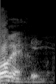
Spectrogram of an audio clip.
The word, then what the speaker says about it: Vogue: Porque como se escribe de una forma un poco extraña, por eso he dudado. ¿Bogue o Boge? No sé. – Perdón, he dudado. Bueno, pues Boge.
